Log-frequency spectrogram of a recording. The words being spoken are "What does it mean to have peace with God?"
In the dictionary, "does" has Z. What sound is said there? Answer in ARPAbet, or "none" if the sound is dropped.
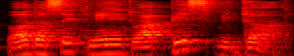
S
